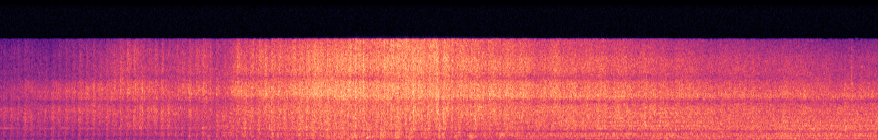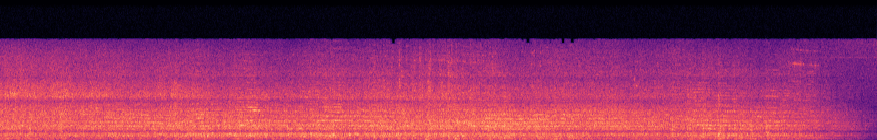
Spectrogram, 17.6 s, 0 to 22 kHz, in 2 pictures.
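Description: Passenger train hauled by steam locomotive 3801 with diesel locomotives 4201 and 4501 passing close by, its wheels clattering over the rails. It gets louder over the first three seconds as it approaches, holds steady as the locomotives and carriages go past, and cuts off suddenly near the end.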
